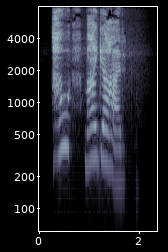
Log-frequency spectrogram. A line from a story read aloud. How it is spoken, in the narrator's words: wheezed Rodney looking as panicked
